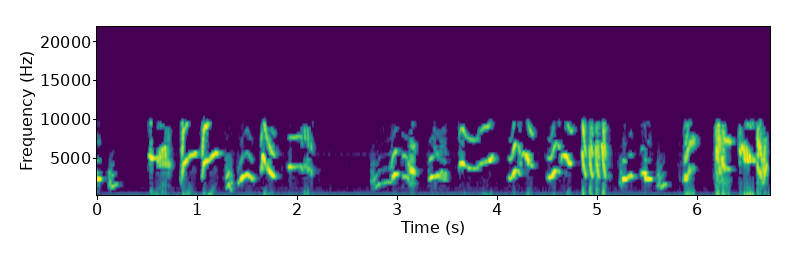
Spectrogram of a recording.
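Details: Oriental magpie-robin of the black-and-white poci type singing a fast, varied song of high whistles, slurred upward sweeps and sharp chips, phrases tumbling without pause; played to coax silent magpie-robins into singing, with long ngeplong and ngerol phrases.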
